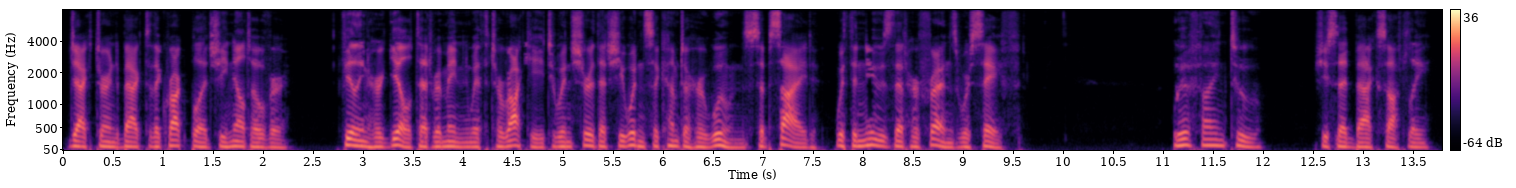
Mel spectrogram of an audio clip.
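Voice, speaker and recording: A man giving steady, measured narration of a fantasy audiobook into a close studio mic. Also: on the low side, dry recording.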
